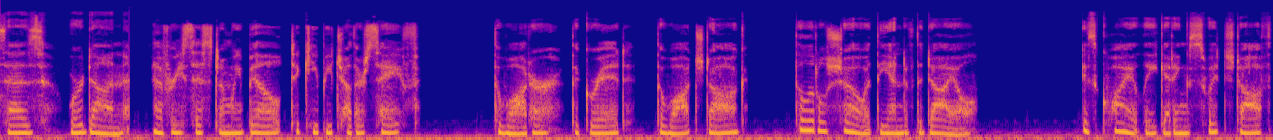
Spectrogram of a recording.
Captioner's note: whispers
